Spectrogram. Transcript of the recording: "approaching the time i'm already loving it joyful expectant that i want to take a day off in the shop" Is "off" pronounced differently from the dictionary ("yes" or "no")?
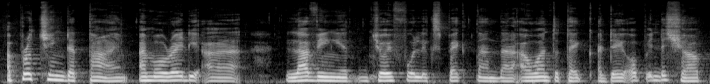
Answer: yes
